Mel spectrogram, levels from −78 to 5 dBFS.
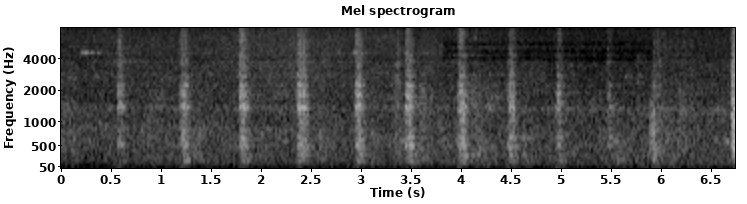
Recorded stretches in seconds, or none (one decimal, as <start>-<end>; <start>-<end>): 0.0-3.8; 4.6-6.7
